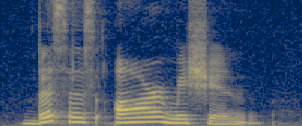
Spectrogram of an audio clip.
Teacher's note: 여기 this is를요, 이렇게 조금 연음해가지고요, 짧게 이어서 발음하시면 돼요.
